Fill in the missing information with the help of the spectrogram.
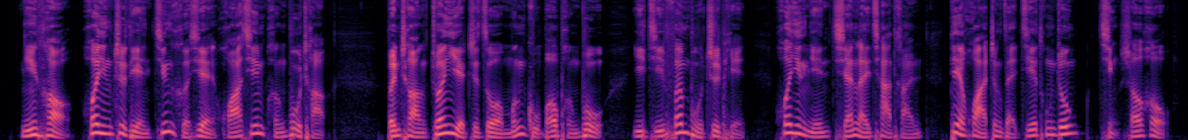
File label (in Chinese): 企业彩铃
